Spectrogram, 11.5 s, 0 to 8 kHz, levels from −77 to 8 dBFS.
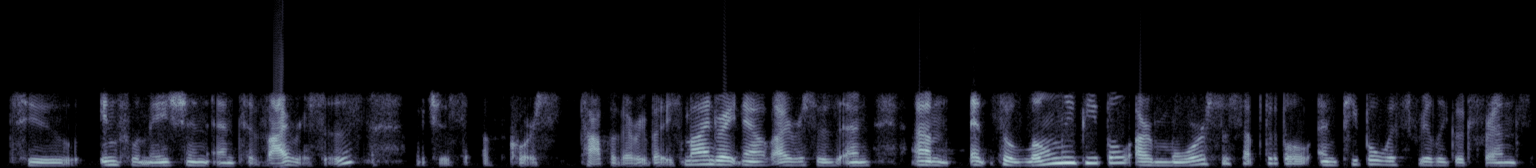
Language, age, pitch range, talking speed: English, 40-59, 155-255 Hz, 160 wpm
